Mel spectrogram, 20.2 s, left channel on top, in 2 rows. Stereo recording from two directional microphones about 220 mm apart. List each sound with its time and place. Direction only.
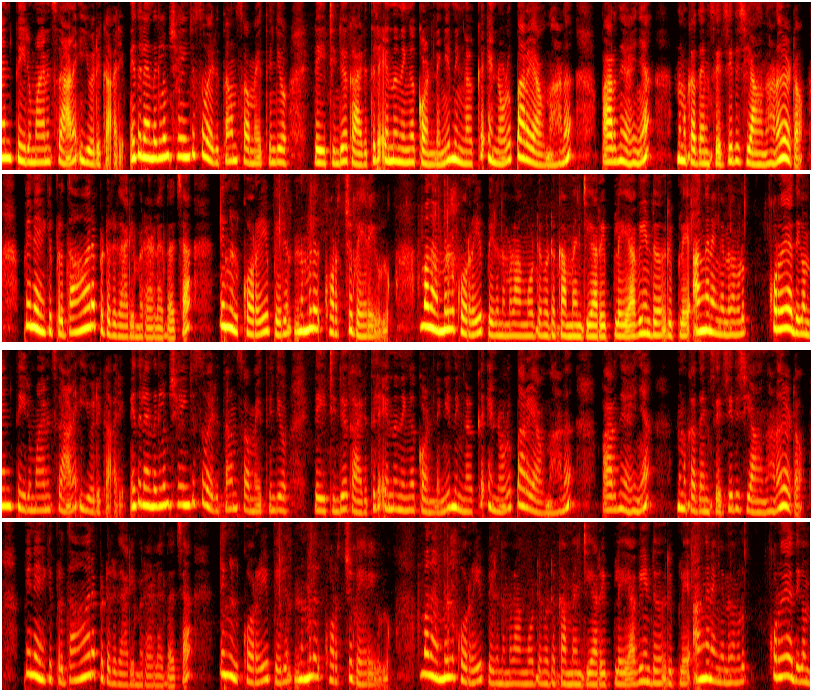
0.0 s a woman's voice: 30° left (ahead or behind)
